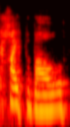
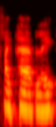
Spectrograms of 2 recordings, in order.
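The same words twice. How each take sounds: First: The word is said in a misread way. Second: The word is said the everyday way. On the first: The speaker calls it wrong. "I also said hyperbole ... before I realised" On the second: The speaker calls it right. "before I realised it was hyperbole"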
